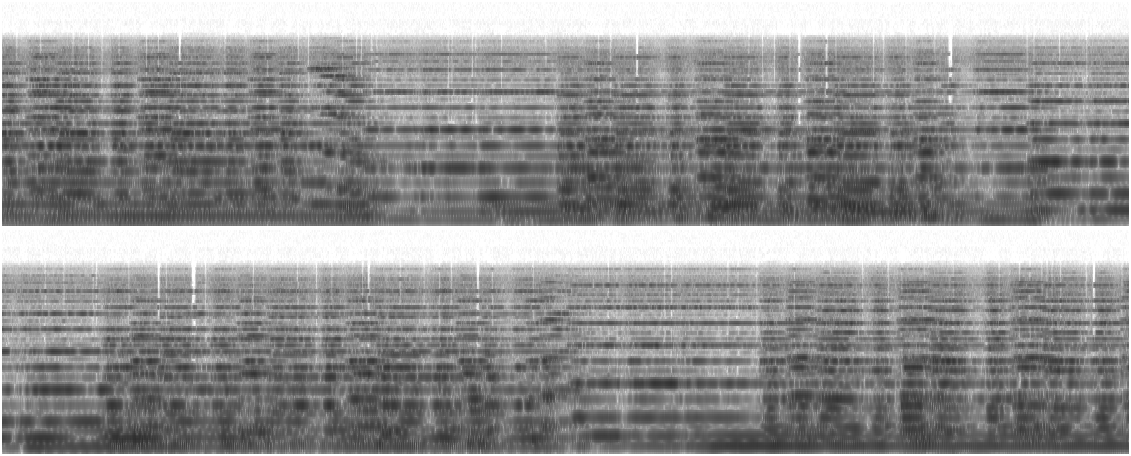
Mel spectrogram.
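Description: Pipe organ playing slow sustained chords, with a held bass note that changes every few seconds and a moving line of notes above it.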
